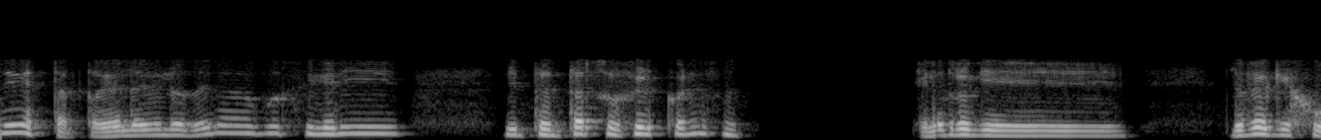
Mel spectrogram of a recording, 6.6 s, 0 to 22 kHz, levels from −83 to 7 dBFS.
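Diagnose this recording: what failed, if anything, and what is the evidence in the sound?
Nothing stood out on listening to this speech recording, which carries the narrow band of an ordinary telephone line with no audible content above about 3.8 kHz.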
